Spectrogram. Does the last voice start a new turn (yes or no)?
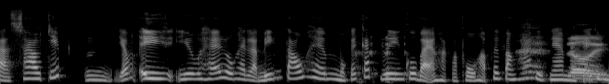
yes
